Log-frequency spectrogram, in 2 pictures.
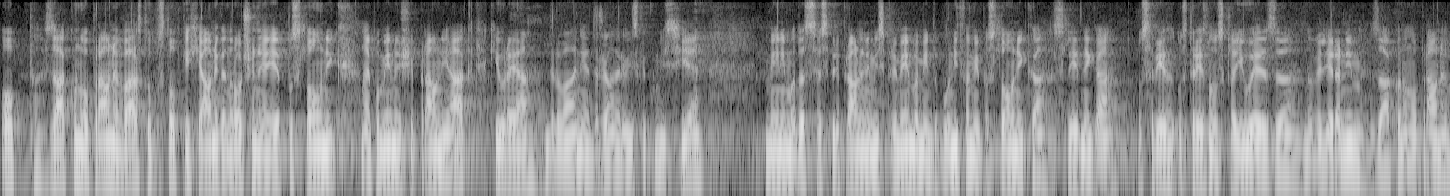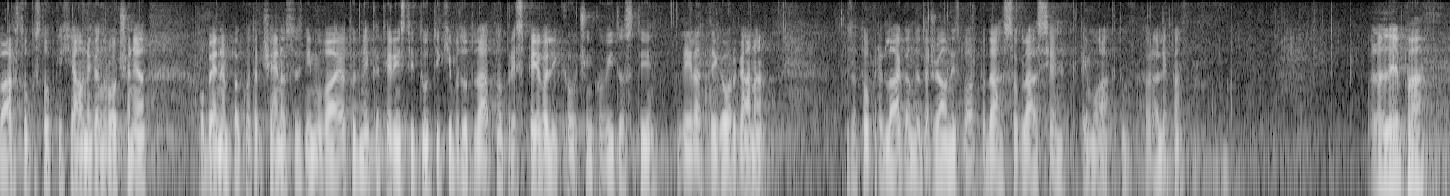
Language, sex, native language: Slovenian, male, Slovenian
